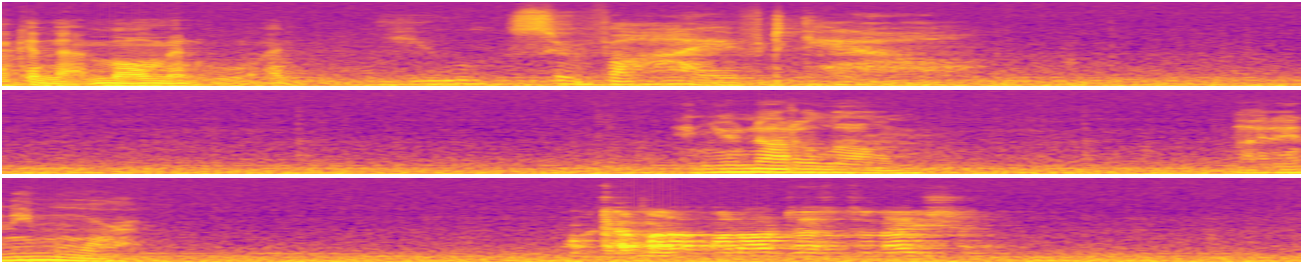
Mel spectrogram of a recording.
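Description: A woman speaks calmly and quietly up close.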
